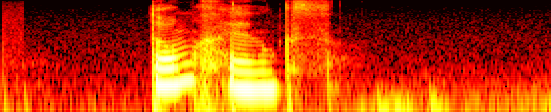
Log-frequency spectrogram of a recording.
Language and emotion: Russian, neutral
